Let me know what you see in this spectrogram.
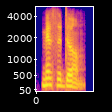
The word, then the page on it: mesoderm: Indian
